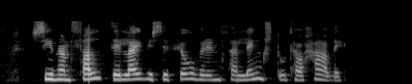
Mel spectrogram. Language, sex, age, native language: Icelandic, female, 20-29, Icelandic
